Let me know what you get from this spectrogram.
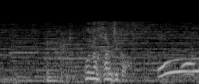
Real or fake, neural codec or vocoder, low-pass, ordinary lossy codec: real; none; none; none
